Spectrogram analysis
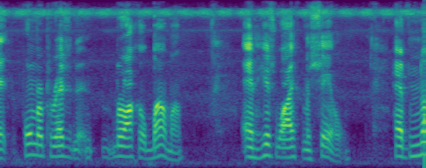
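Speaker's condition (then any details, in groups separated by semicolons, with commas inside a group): Cerebral palsy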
